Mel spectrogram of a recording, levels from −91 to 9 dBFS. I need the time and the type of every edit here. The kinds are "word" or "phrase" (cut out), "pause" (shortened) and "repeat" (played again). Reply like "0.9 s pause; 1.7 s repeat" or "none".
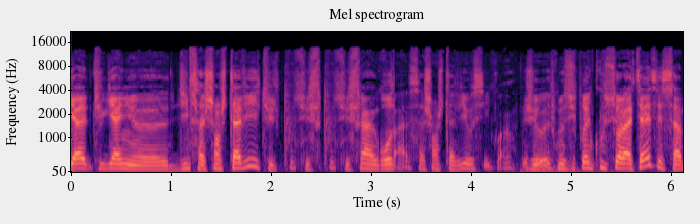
1.2 s word; 2.5 s repeat; 3.2 s word; 4.4 s pause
